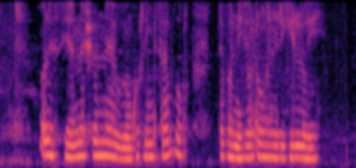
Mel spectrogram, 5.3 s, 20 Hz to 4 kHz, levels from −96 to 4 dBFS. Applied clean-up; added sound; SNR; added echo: none; none; none; none.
